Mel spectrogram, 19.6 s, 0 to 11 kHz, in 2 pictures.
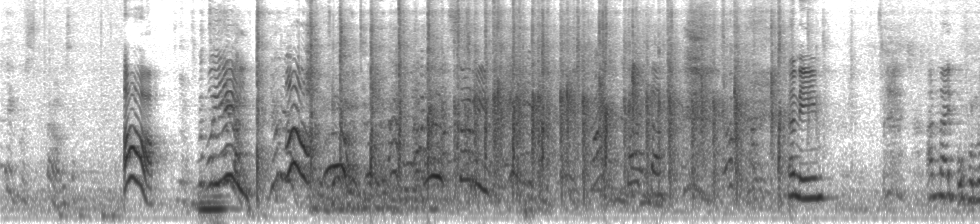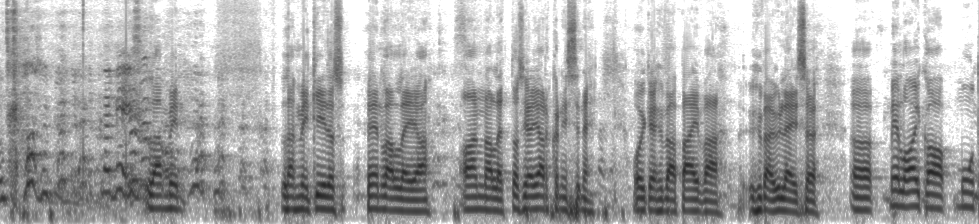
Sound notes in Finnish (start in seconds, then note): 3.0 aplodeja; 9.9 naurua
